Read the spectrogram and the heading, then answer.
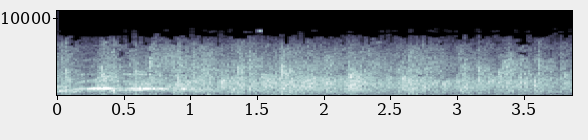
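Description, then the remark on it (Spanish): Steady applause from an audience, a dense wash of many hands clapping at constant loudness for several seconds, with a faint whistle rising briefly near the start. “Por favor, un aplauso”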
